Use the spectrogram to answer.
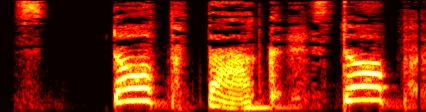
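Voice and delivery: high-pitched urgent cry; young female mouse's alarmed plea. A narrator's reading. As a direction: cry out to break up a fight. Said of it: "she cried".

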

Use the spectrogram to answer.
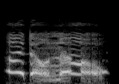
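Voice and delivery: very high, slow pained groan; drawn-out, high-pitched misery. A narrator's reading. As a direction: groan it like an injured boy. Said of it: "Lenny groaned".

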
